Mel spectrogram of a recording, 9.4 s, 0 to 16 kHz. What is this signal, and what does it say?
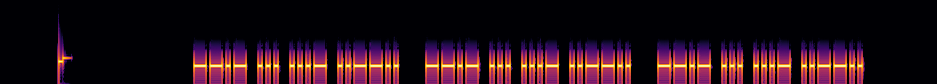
Morse code, heard as a keyed tone, about 30 wpm, 700 Hz. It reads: QSV? QSV? QSV?
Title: Q-Codes Repeated 3x 30wpm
